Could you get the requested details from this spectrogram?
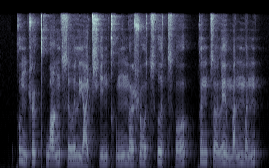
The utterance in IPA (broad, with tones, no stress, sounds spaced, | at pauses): k ɤ˥˧ ŋ ʂ ɻ̩˥˩ kʰ w ɑ˧˥ ŋ s ɹ̩˧˥ l j ä˨˩ t͡ɕʰ i˧˥ n kʰ ʊ˧˥ ŋ n̪ ɤ˧˥ ʂ o˥˧ ʊ̯ t͡sʰ ɹ̩˥˩ t͡sʰ ɤ˧˥ | k ə˥ n t͡s ɤ˨˩ l e˥˩ ɪ̯ m a˧˥ n m ə˧˥ n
